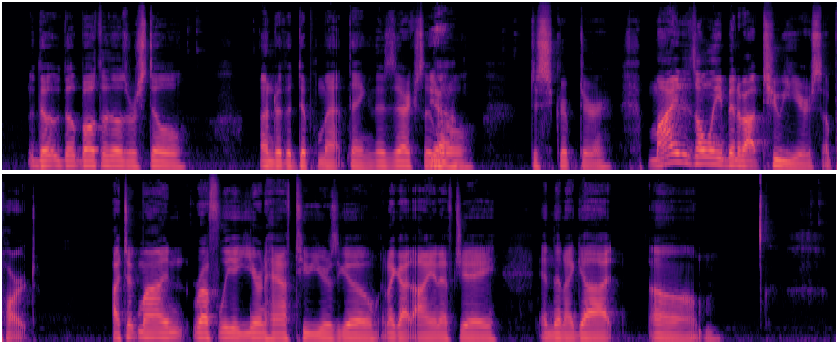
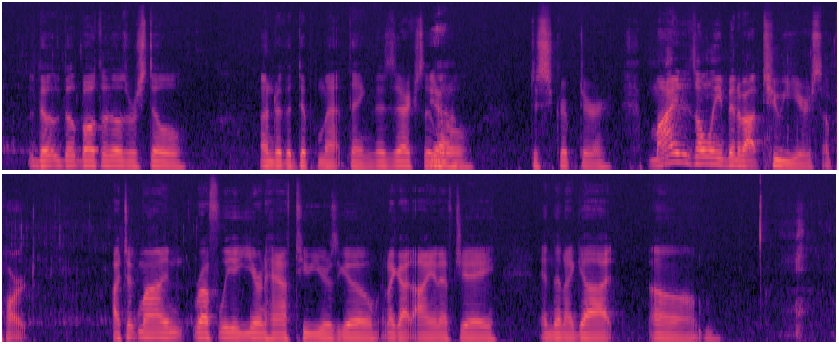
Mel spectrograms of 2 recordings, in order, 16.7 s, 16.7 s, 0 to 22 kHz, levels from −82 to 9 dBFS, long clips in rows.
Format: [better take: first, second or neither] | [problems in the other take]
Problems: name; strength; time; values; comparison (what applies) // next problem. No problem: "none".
first | hiss; noticeable; throughout; 20 dB below the speech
